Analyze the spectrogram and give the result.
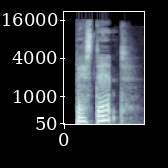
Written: bastant

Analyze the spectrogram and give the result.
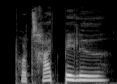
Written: portrætbillede

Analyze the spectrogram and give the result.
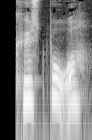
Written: kystbo

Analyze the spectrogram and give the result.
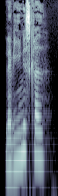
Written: LAVINESKRED

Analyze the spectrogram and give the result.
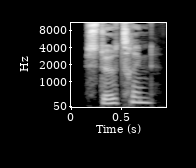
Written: stødtrin

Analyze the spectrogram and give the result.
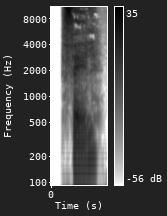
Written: falle

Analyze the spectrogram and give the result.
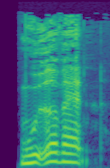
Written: muddervand

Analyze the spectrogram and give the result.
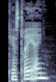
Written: kastrering

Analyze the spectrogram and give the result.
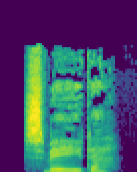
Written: svadas

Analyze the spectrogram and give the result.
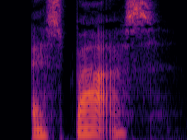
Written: ASPARGESEN

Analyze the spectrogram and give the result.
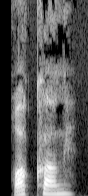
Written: rockkonge

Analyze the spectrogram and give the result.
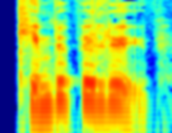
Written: kæmpebeløb

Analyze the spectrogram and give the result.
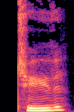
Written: tøve

